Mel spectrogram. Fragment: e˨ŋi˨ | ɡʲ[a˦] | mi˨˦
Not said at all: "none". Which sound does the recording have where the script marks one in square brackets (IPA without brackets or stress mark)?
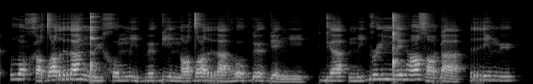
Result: a˦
